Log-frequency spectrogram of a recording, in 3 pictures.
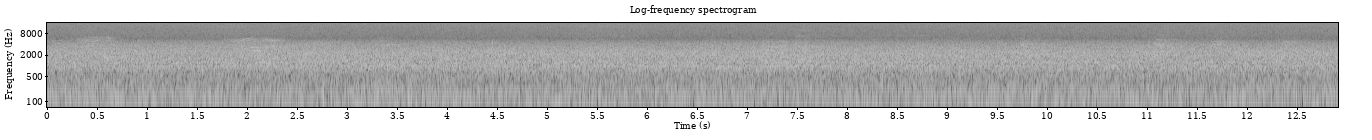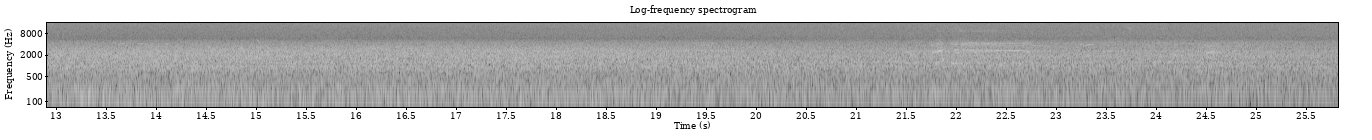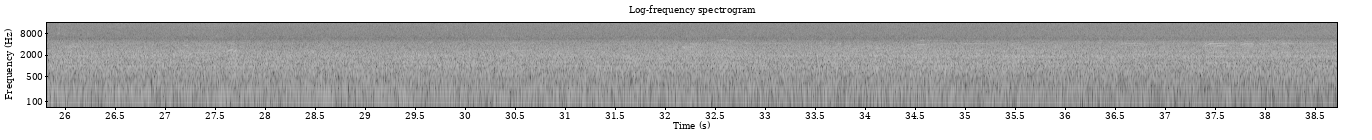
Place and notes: cologne, stadtgarten, park mitte west
stereofeldaufnahmen im september 07 mittags
project: klang raum garten/ sound in public spaces - in & outdoor nearfield recordings
May 2008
